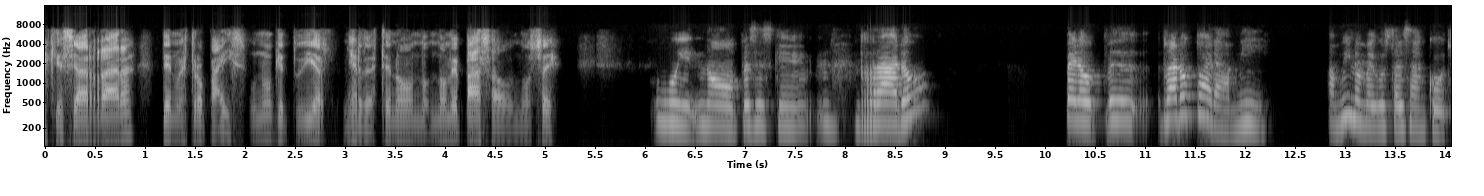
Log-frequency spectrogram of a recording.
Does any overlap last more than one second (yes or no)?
no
